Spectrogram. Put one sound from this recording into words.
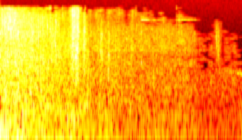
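A rifle shot rings out and echoes away.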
